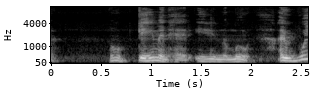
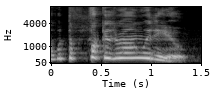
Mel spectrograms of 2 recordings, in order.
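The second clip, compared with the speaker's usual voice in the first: much higher, loud confrontation; confronting yell; 3 dB louder than usual. Retold or imitated. Deprogrammer yelling at a cult member, high and loud. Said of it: "sit there and go".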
